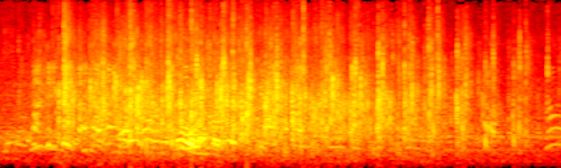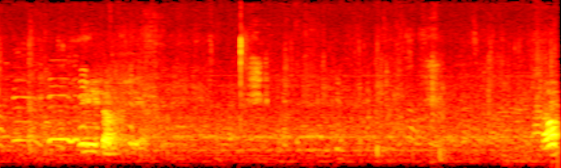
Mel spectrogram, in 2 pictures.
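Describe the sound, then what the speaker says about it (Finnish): A crowd applauds at a motorsport prize ceremony for a Finnish jokkis rally in Heinola, dense clapping that swells then thins out, with voices talking over it. "Ja saatiin hyvät aplodit."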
